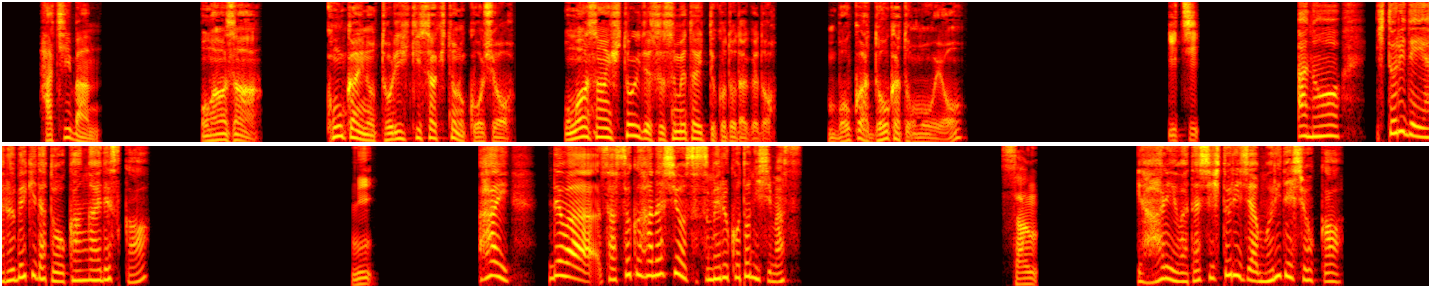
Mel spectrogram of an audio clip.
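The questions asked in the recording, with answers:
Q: 小川さん、今回の取引先との交渉、小川さん一人で進めたいってことだけど、僕はどうかと思うよ。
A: 3: やはり私一人じゃ無理でしょうか?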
